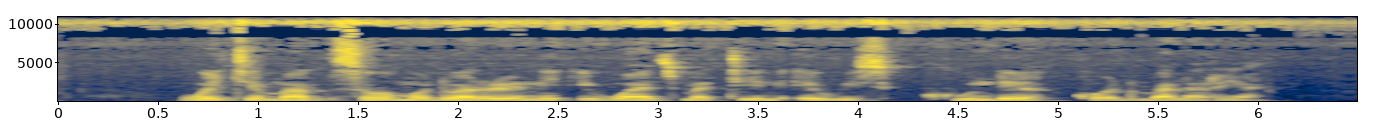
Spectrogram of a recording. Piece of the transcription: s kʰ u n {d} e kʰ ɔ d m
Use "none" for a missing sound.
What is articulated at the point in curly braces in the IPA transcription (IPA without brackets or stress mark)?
d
